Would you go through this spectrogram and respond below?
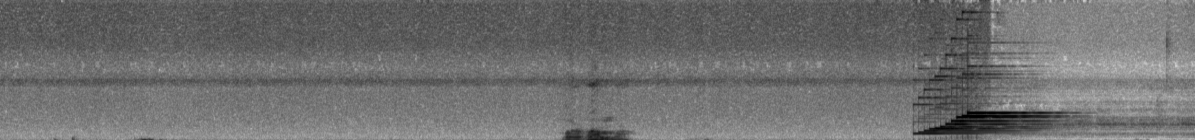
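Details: Quiet room with a brief spoken phrase around six seconds, a few soft knocks, and a bright ringing chime near ten seconds; no animal sound.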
